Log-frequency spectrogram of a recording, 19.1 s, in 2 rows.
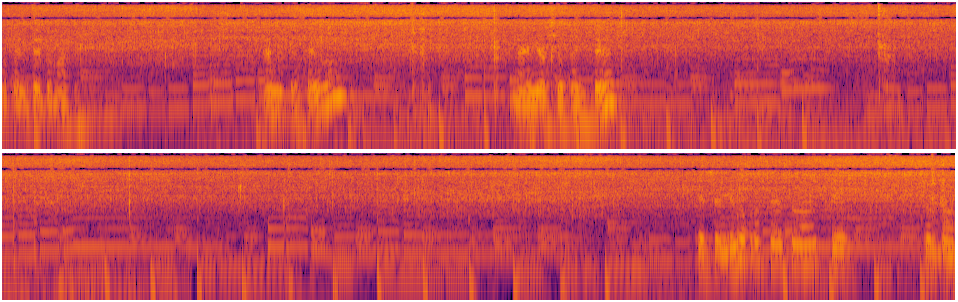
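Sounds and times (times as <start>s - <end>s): food sizzling in a pan: 0.0s - 19.0s
soft background music: 0.0s - 19.0s
spatula scraping a pan: 3.5s - 6.5s.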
